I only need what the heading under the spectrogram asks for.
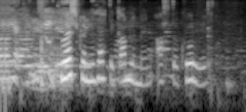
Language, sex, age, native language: Icelandic, male, 11, Icelandic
